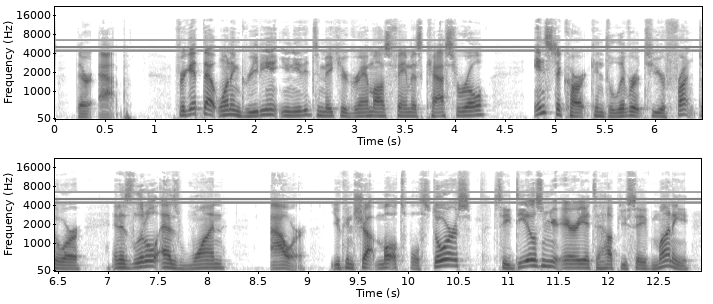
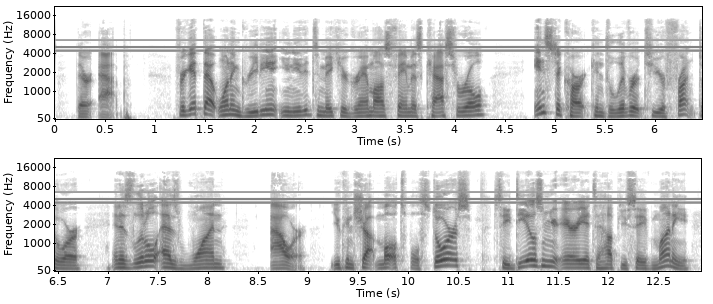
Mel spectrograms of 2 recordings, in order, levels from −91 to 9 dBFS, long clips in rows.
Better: neither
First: high-pitched whine; loud; throughout; 5 kHz, 6 dB below the speech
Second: high-pitched whine; loud; throughout; 5 kHz, 6 dB below the speech

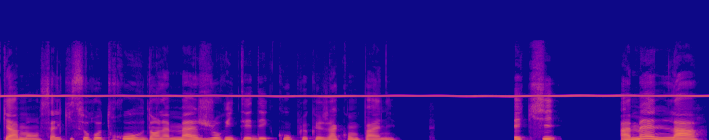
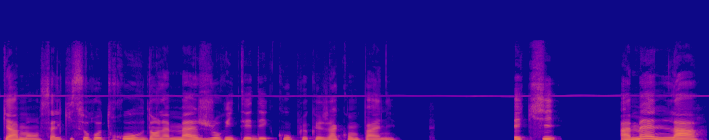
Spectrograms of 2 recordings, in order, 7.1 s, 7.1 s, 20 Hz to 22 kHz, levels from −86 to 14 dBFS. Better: second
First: high-pitched whine; loud; throughout; 7 kHz, 7 dB below the speech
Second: high-pitched whine; faint; throughout; 7 kHz, 30 dB below the speech

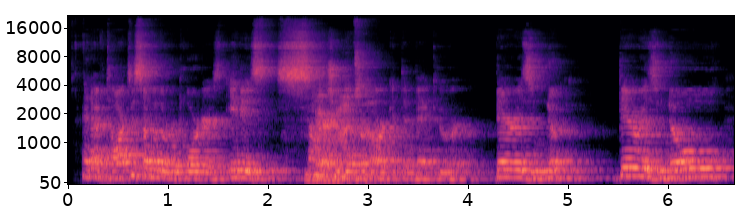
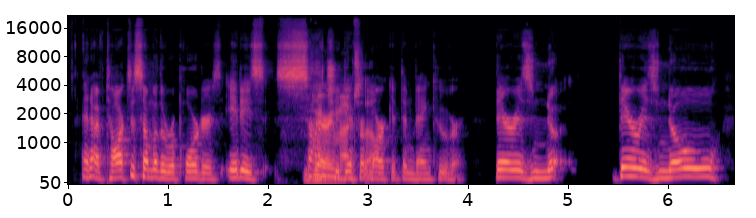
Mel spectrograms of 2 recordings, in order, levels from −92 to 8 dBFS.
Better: second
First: room echo; noticeable; dies away in 0.7 s // off-mic speech; far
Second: none

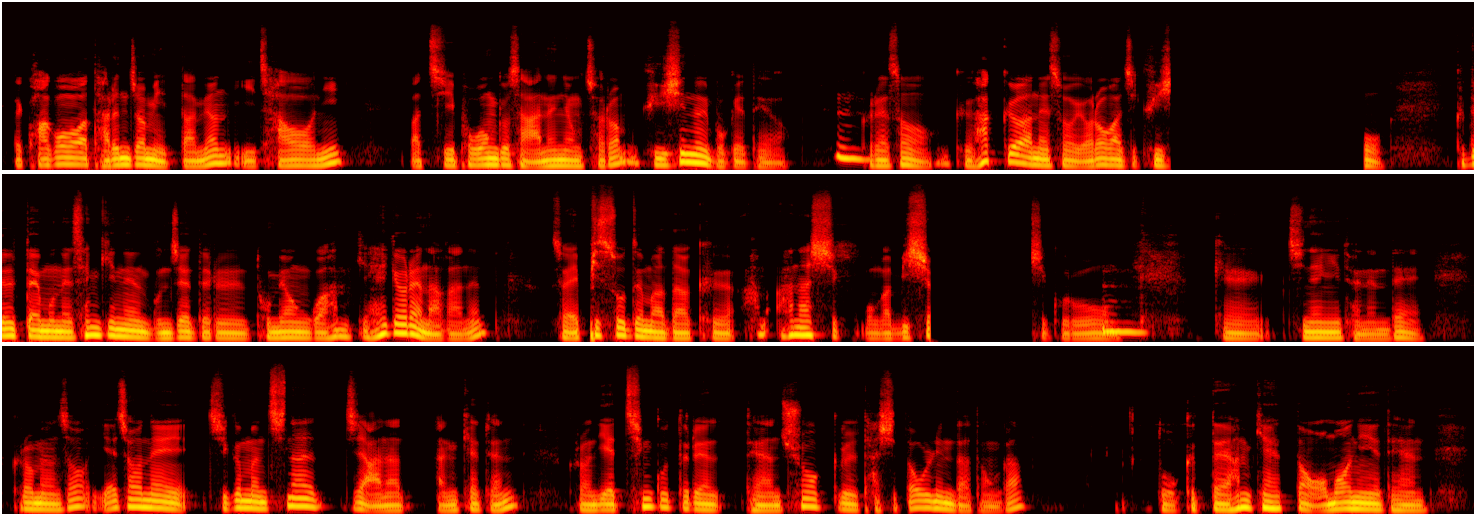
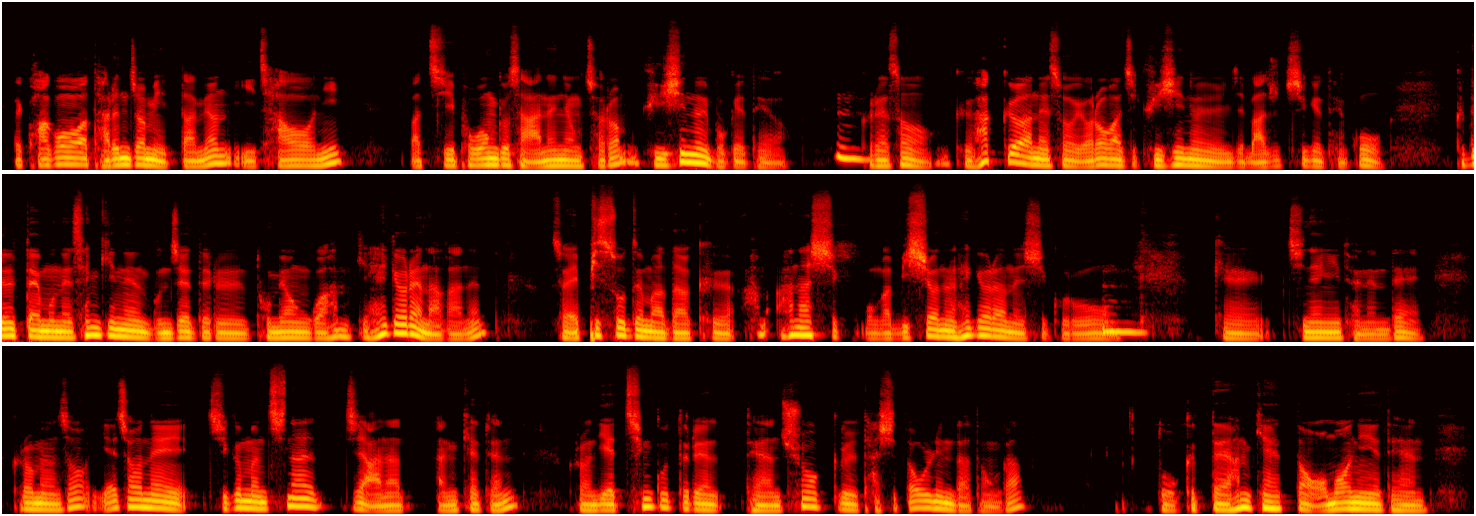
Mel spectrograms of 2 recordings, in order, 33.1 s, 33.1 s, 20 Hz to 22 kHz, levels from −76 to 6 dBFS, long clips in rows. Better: second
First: audio cutting out; at 9 s for 1.5 s and at 18 s for 1 s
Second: none

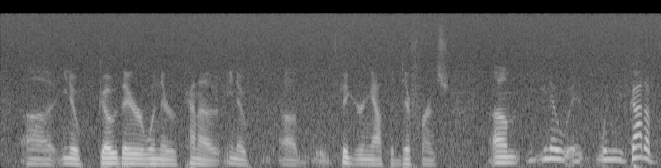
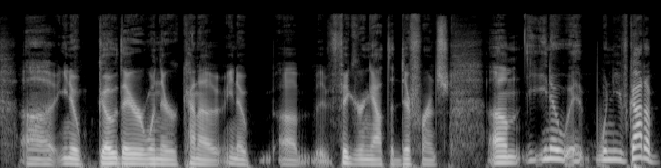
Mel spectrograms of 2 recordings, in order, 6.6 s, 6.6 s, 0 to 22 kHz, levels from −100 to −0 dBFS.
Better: second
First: hiss; noticeable; throughout; 10 dB below the speech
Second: none

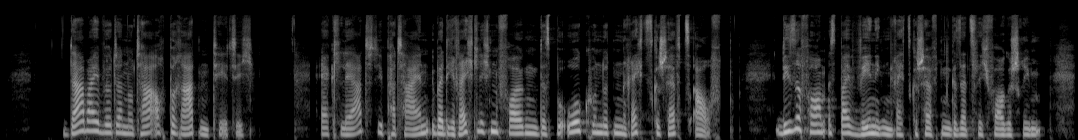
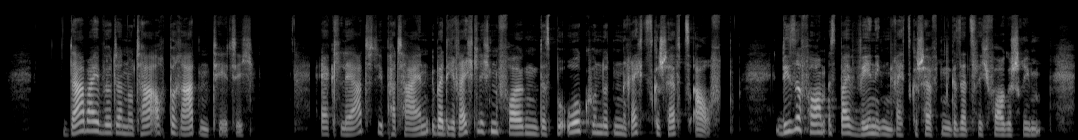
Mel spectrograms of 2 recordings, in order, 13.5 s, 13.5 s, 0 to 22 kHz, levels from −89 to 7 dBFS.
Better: first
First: none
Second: thin; very; fading below 550 Hz

